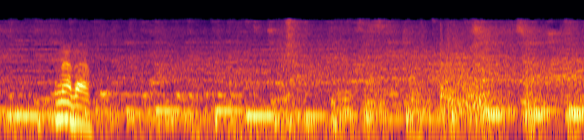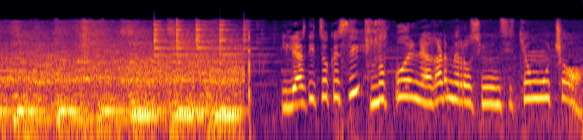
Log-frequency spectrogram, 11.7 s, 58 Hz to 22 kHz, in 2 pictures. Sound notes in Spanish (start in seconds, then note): 2.7 Bullicio; 7.2 Campanadas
